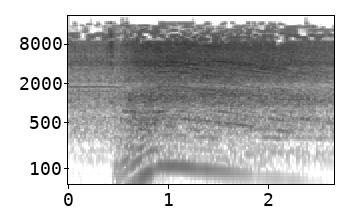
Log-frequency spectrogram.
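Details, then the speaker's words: Car after brake drum, shoe and wheel cylinder work, started to check: even idle, then a quick rev that climbs and falls back cleanly with no misfire or stumble, smooth as a whisper; owner suspects a slight intake air leak. "just start it up just see how it is smooth as a whisper give it a bit of gas and"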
